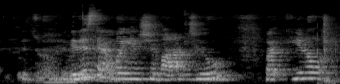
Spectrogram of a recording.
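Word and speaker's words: שבת: It is that way in Shabbat too, but you know, it's kind of, if you listen to when you say Shabbat, Shabbat. You know, you don't go Shabbat, it's Shabbat. It's there, Yeah.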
